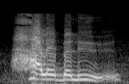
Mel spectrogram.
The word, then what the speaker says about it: hullabaloo: a point of pronunciation the word h-u-l-l-a-b-a-l-o-o is pronounced halle baloo ah as in cup not and it means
